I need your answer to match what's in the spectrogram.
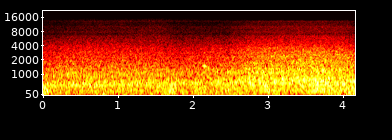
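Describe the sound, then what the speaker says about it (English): Large ocean waves crash and roar on a Philippines beach in a constant loud wash of surf, with wind buffeting the microphone and the roar swelling toward the end. "The waves are massive."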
